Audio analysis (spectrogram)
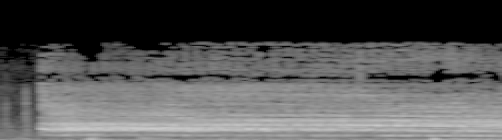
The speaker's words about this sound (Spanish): Al fondo del pasillo se escuchó un grito.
